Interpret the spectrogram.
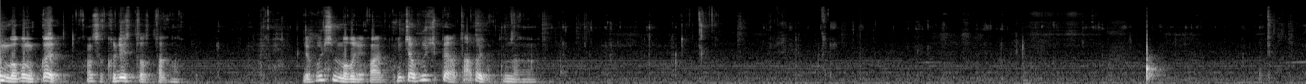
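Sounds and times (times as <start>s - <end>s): close-miked chewing: 0.6s - 13.0s.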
